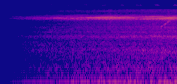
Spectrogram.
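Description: A car approaching on the road, its tyre and engine noise growing steadily louder, with a low rumble.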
